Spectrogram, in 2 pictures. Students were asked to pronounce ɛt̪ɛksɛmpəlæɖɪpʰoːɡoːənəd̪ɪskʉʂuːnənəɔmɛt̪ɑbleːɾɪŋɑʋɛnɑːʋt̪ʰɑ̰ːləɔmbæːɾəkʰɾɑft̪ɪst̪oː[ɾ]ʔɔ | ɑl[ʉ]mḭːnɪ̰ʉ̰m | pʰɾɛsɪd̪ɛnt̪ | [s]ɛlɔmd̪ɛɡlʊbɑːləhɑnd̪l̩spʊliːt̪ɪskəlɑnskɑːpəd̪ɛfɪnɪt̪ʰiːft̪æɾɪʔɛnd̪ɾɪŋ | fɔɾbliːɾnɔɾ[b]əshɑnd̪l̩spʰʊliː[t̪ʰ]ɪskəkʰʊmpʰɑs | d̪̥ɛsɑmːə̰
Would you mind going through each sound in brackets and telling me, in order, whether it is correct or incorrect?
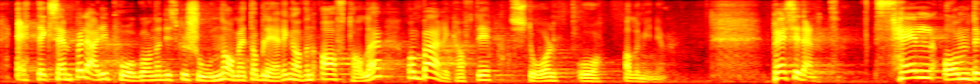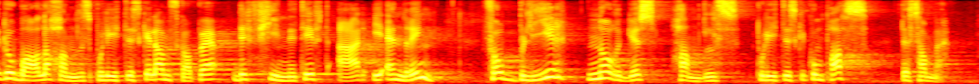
incorrect, correct, correct, incorrect, incorrect

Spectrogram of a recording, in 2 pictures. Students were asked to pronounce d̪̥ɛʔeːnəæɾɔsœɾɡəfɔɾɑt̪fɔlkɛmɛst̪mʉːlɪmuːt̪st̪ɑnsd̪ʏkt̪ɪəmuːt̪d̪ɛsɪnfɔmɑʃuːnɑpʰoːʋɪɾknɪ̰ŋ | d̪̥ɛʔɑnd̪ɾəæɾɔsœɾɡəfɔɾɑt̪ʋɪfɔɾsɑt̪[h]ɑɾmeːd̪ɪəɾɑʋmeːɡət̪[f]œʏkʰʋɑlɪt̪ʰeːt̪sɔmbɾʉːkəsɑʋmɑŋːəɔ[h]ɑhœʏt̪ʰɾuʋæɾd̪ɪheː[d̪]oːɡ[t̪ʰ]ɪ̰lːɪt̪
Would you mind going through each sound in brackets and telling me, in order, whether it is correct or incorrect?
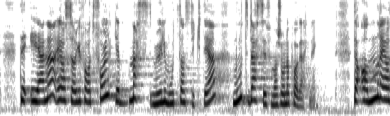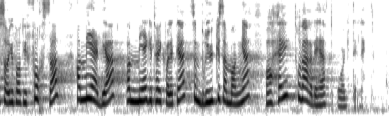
correct, incorrect, correct, incorrect, correct

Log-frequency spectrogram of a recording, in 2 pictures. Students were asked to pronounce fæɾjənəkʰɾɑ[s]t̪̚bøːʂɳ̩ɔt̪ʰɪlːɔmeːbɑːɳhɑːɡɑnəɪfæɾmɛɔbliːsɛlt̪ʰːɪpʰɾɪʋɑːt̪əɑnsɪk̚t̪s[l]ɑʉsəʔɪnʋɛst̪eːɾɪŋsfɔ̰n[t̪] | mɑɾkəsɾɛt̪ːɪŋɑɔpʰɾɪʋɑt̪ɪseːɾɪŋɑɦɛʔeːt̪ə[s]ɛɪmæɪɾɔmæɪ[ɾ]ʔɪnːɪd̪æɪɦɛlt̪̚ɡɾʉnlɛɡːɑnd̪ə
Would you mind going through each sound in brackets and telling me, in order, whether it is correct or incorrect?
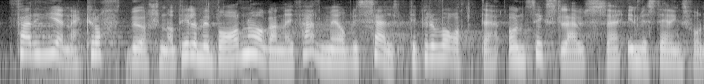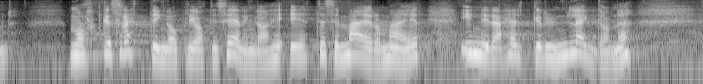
incorrect, correct, incorrect, correct, correct

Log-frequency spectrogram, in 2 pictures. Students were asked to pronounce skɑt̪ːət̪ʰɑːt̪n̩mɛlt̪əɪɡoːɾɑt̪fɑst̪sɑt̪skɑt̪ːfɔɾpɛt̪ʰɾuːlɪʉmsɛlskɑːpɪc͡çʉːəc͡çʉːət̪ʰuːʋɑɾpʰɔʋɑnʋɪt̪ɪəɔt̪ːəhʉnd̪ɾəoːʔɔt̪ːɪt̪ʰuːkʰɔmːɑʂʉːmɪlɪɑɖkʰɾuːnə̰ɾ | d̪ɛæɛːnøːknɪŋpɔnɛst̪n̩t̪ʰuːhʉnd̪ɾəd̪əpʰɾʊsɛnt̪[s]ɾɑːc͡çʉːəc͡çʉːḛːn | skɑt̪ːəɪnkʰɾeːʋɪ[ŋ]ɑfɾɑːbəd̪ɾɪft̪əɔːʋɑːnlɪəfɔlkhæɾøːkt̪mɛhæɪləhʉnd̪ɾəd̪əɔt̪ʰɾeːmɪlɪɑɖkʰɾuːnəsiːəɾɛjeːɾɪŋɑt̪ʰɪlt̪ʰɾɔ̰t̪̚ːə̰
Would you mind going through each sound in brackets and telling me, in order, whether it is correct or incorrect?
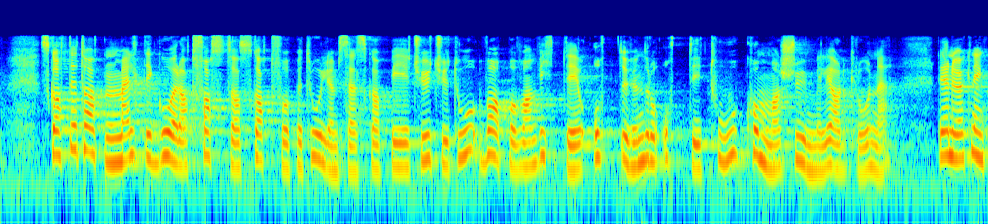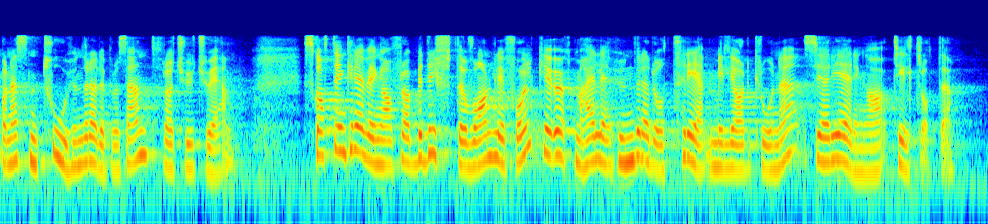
incorrect, correct

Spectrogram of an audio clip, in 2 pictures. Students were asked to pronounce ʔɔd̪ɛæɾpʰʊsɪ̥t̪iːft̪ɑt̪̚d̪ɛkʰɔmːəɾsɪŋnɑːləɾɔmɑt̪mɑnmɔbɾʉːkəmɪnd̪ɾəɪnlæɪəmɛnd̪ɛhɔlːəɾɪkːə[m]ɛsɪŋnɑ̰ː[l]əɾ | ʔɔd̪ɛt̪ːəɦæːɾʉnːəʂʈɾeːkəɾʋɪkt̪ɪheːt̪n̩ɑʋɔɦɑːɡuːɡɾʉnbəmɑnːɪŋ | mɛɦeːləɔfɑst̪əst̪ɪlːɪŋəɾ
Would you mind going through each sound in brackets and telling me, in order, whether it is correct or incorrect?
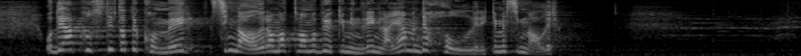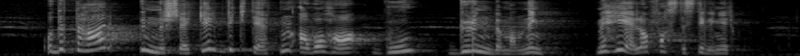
correct, correct

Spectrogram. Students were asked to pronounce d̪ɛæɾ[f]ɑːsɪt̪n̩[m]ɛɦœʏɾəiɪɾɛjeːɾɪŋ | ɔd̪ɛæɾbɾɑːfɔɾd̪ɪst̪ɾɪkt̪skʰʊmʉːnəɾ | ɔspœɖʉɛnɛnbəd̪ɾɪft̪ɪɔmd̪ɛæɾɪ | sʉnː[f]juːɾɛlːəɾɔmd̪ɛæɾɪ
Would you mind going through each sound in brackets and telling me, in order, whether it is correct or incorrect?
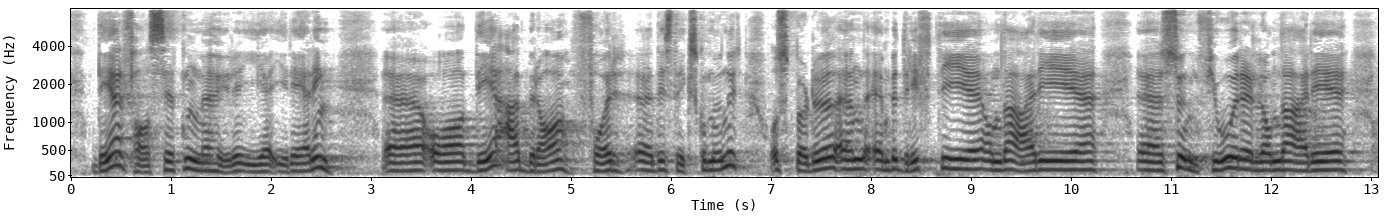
correct, correct, correct

